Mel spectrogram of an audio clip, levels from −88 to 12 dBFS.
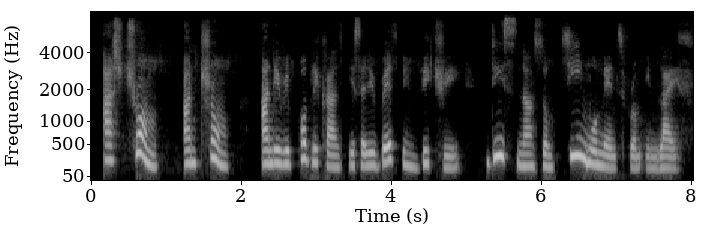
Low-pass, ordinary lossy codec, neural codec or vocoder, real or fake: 7.2 kHz; none; codec, 16 kHz, 1 kbps, X-Codec, WavLM features, trained on Multilingual LibriSpeech; fake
